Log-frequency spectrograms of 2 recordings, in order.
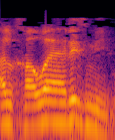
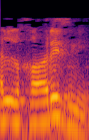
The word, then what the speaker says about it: الخوارزمي: وهذه الخطة صنعها جنجز خان في قتاله مع جلال الدين الخارزمي، والخارزمي تنطق بالواو الخوارزمي، ولكن هذه الواو تسمى في الفارسية بالواو المعدولة فلا تنطق الخارزمي ولكنها تكتب بالإيه؟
